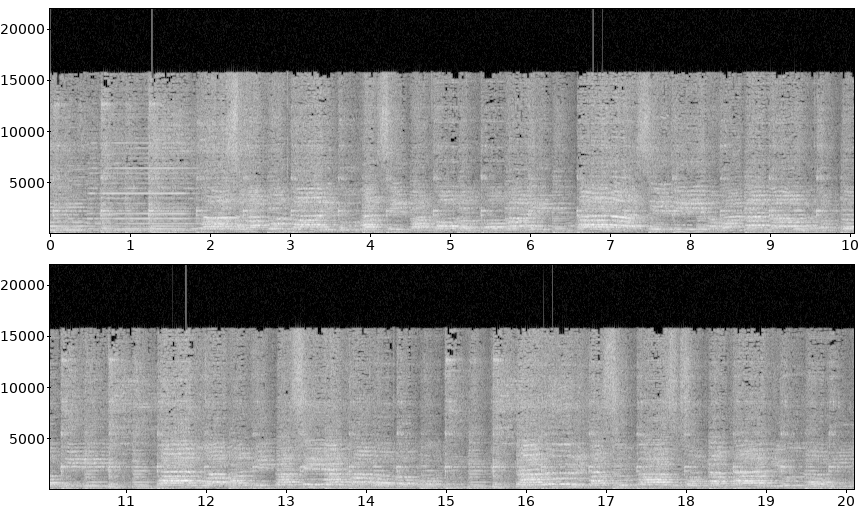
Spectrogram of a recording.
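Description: A choir singing a Batak Toba hymn over instrumental backing with a steady low beat. The voices come in about two seconds in, after a short instrumental lead-in of held chords.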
